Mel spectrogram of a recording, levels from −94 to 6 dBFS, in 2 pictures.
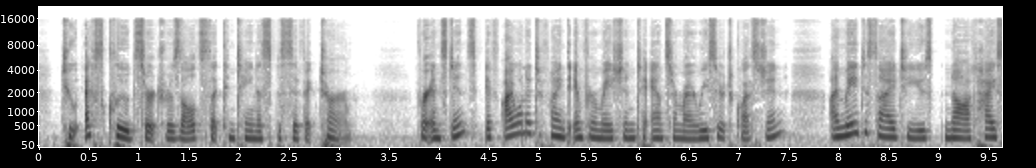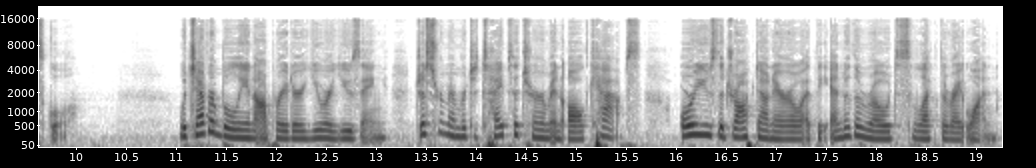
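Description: Throughout the clip, crude rate conversion, likely a 44.1 to 48 kHz change done by repeating nearest samples, leaves an inharmonic fizz about 25 dB below the sound, tracking loud, bright passages.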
